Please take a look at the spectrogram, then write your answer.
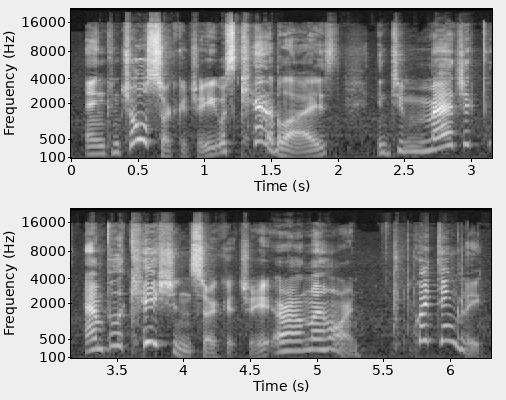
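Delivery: Rarity, smug. Acted. Rarity telling Bruce she outwitted his safeguard, smug. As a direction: gently gloat.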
